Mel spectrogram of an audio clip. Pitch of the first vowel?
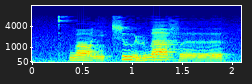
low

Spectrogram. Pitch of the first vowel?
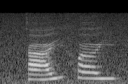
rising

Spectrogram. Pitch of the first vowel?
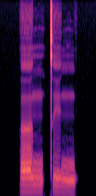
low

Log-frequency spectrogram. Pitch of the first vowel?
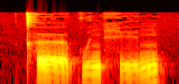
low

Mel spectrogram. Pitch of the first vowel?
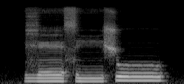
low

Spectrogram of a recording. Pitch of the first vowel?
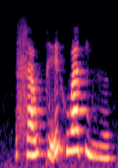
rising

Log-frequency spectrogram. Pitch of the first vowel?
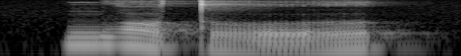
falling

